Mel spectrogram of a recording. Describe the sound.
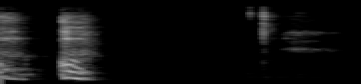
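Throat clearing in two short, gruff bursts close together, followed by quiet and a brief faint rasp, with no talk.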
